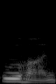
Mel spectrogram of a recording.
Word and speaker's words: Wuhan: of a lab in Wuhan which is actually ohan because the W is silent but anyways uh whether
